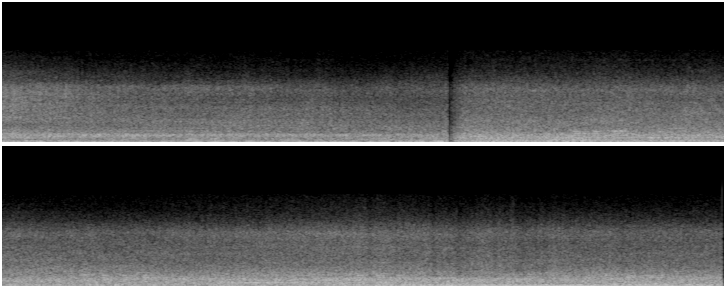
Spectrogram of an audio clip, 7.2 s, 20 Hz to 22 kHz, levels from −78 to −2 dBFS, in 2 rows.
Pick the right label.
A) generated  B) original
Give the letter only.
A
